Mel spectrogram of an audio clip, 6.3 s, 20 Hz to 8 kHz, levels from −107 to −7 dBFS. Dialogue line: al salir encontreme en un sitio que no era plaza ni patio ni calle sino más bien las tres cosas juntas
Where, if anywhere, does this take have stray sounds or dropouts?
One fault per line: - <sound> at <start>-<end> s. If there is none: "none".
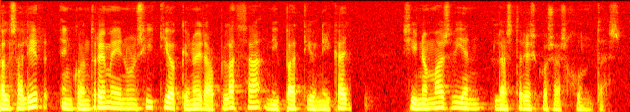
- dropout at 3.5-3.6 s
